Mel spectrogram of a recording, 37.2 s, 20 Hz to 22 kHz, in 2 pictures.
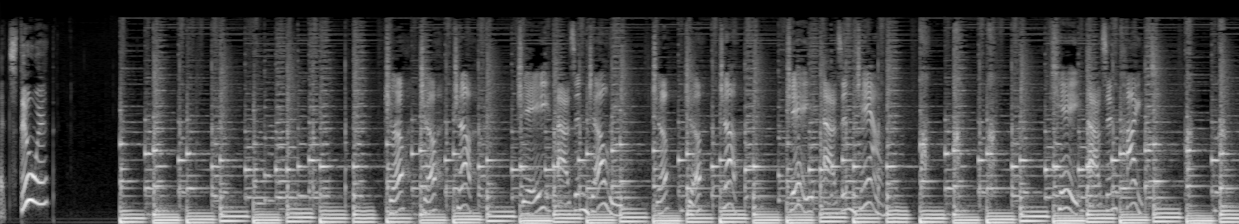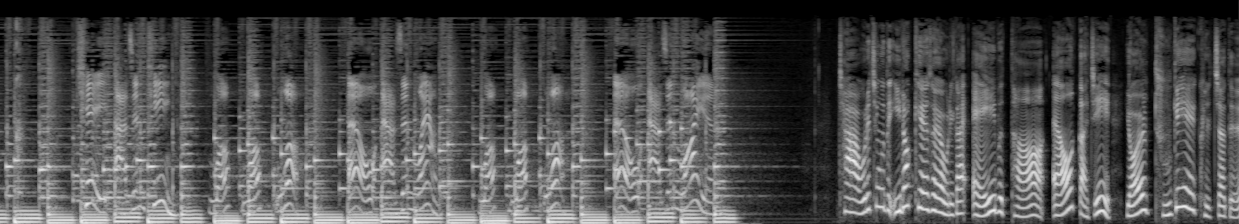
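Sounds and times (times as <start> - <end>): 
speech: 0.0 - 0.8, 31.4 - 37.1
bouncy upbeat instrumental backing track for a children's phonics chant: 1.8 - 30.0.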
